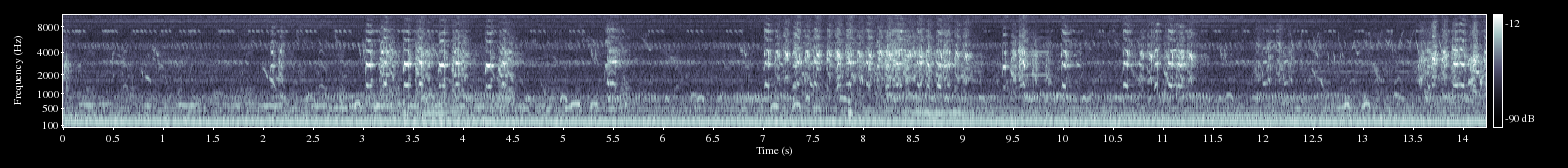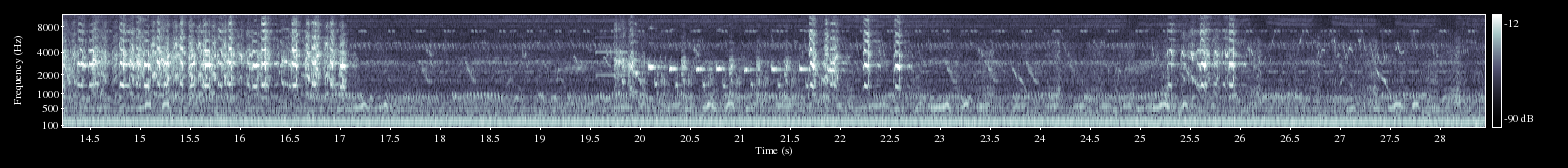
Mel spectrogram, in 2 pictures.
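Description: Birds calling in bursts of rapid, high-pitched chattering, a few seconds apart, the longest and loudest about halfway through, over a steady low hum.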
